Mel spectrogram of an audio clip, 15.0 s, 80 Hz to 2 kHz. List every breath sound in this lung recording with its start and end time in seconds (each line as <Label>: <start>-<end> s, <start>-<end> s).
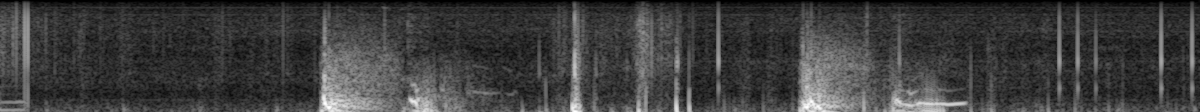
Inhalation: 3.93-5.05 s, 10.00-11.10 s
Exhalation: 5.07-6.53 s, 11.14-12.24 s
Wheeze: 5.77-6.55 s, 11.14-12.24 s
Rhonchi: 3.91-5.03 s, 10.00-11.10 s
Crackles: 5.07-5.66 s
